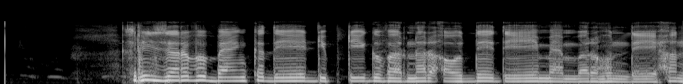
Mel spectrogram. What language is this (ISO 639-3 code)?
pan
